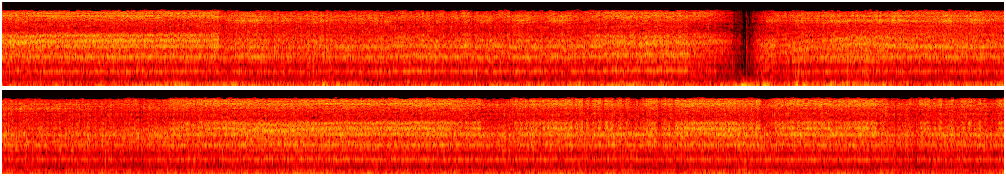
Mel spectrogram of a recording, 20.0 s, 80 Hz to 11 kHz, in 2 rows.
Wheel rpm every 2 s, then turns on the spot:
80, 160, 160, 150, 110, 160, 160, 160, 160, 160.
none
